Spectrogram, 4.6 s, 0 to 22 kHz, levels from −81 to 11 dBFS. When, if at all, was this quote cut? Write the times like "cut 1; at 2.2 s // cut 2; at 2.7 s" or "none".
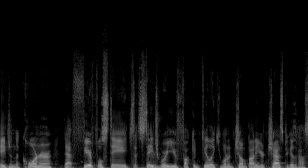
none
